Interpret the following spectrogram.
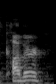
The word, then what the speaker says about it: Qatar: There's a big dispute how you pronounce this. This says cutter. I don't agree with that pronunciation. I agree with the pronunciation ofQatar. That's what I grew up with. Yeah. Yeah.Qatar. But it's it's borically both are correct but they're based on two different like Arabic accents.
